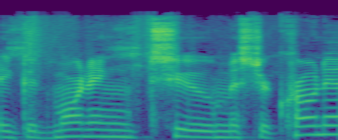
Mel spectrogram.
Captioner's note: speaking French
